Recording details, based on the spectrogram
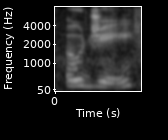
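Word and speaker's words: Ogee: azalea this is a new brand OG like original gangster OG but it's spelled og EE and this is azalea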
